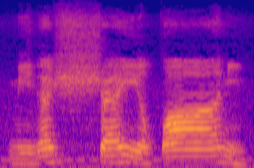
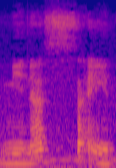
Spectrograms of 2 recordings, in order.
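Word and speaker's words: مِنَ الشَّيْطَانِ: Bacanya menjadi minasyaitani. minasyaitani. Ya, coba teman-teman. Minasyaitani. Ya, minasyaitani. Nah, pas ketika shinnya itu tebal, jangan minasyait. Nah, itu ada salah.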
